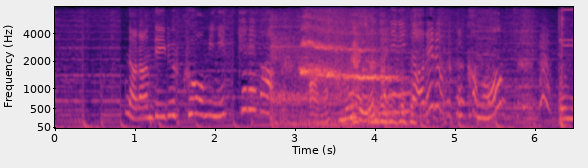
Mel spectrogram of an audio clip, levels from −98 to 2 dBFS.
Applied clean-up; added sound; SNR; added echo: none; Car; 0 dB; none.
